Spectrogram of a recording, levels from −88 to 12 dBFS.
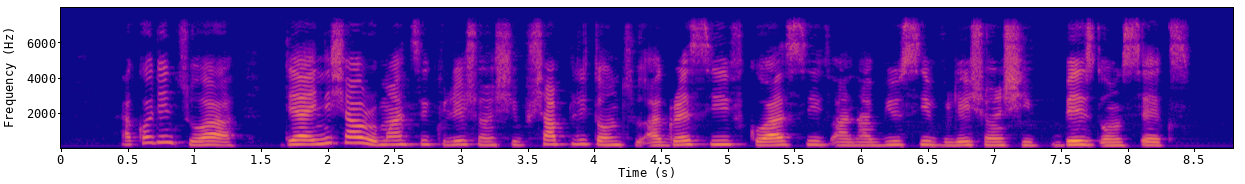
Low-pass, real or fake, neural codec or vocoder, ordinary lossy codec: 7.2 kHz; real; none; none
